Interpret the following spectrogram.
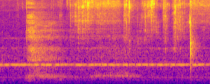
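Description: A lemon half squeezed by hand over a glass blender jar of chopped vegetables: a soft wet squeezing in the first second or so, then a few light clinks against the glass and a sharp click near the end. A faint steady whine sits underneath.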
